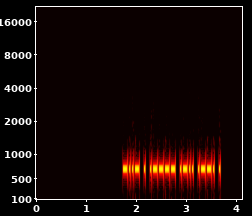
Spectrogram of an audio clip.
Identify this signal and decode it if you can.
Morse code, heard as a keyed tone, about 40 wpm, 700 Hz. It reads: XE1LPE
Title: DXCC-100 Call Signs - 6 Characters - Repeated 3x - 40wpm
